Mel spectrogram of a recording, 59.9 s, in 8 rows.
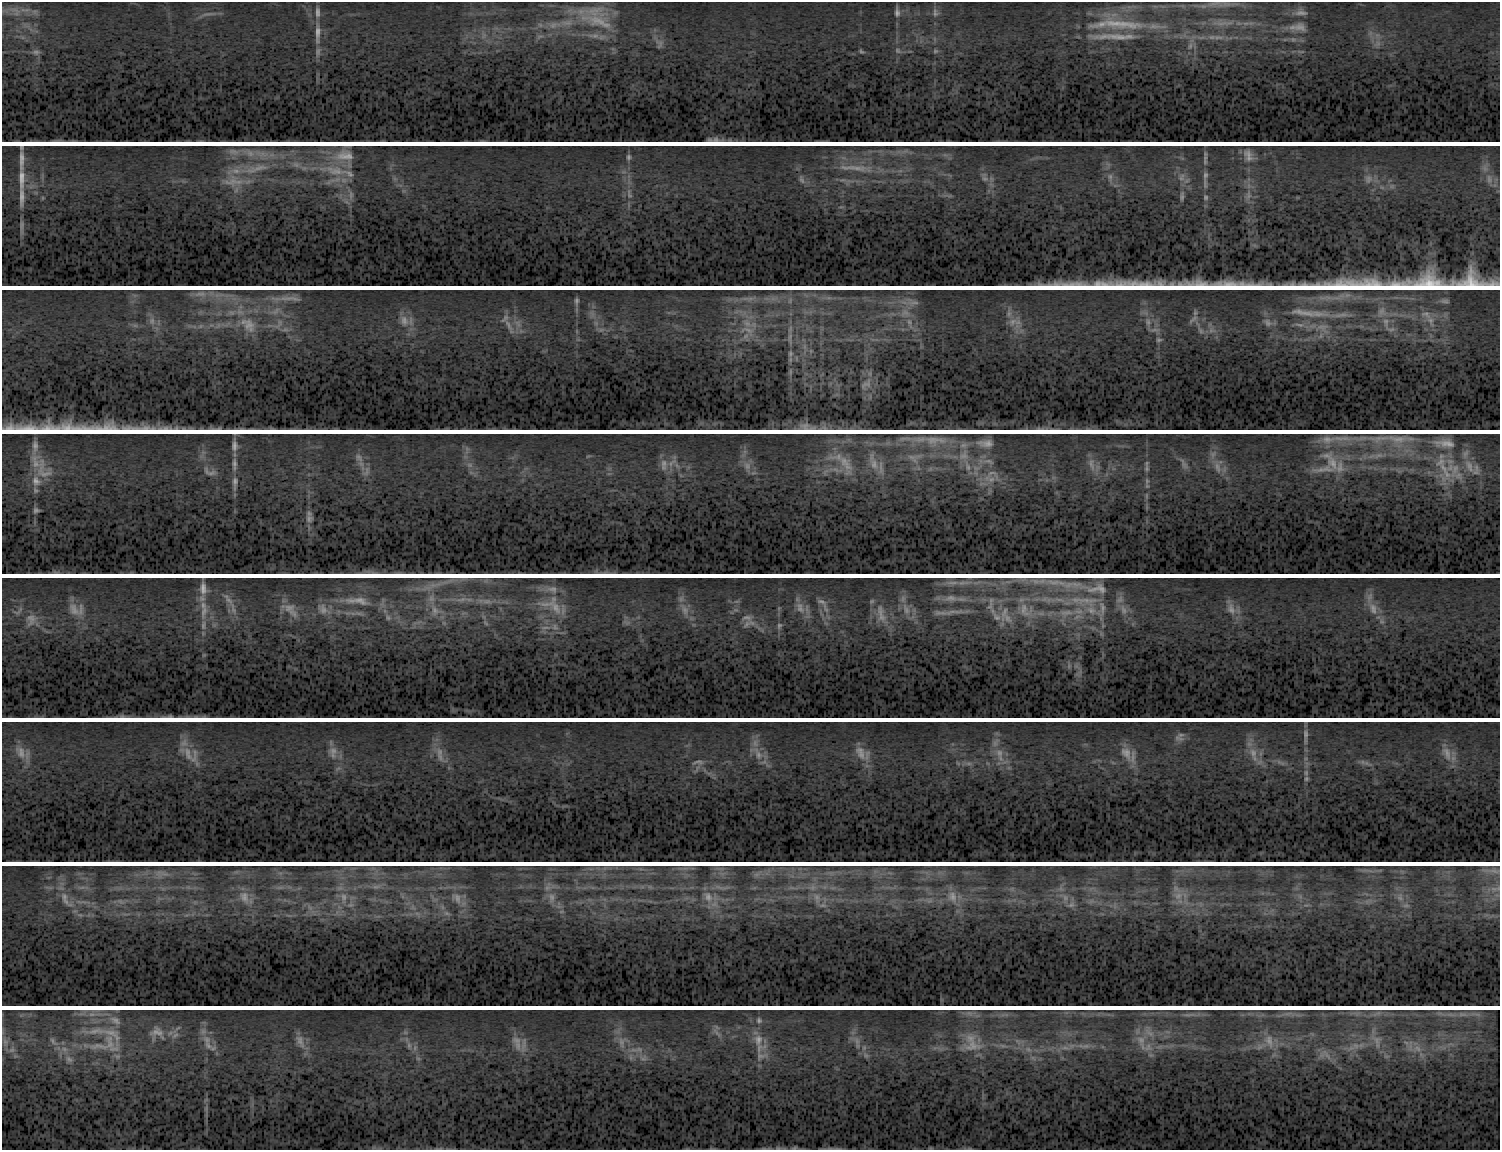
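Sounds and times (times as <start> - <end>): birds chirping: 11.4 - 22.8, 23.4 - 37.7, 39.1 - 59.9.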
